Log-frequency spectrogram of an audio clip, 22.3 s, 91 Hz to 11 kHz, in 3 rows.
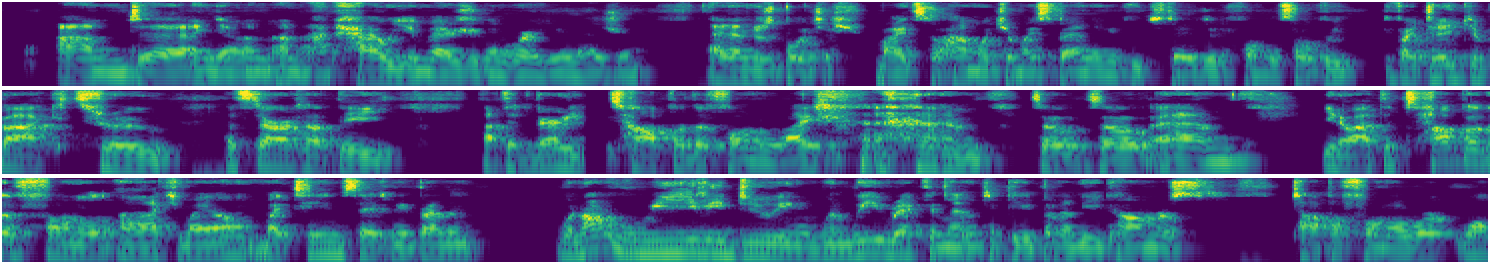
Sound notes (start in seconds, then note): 11.6 laughs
